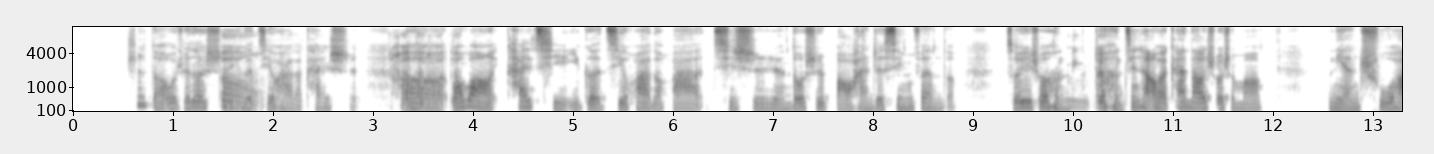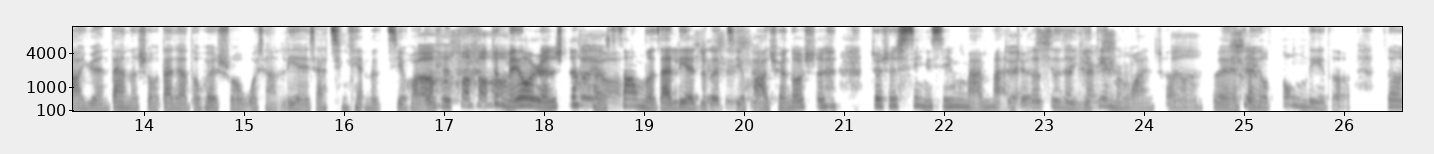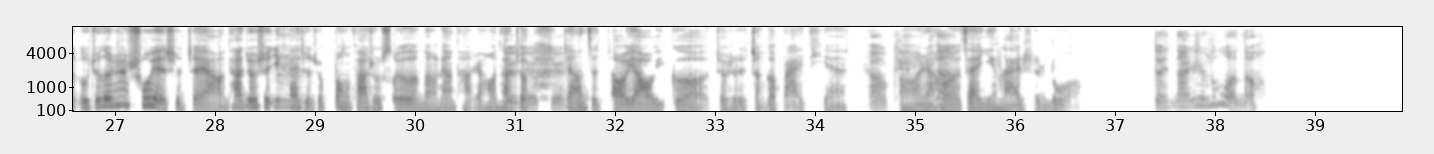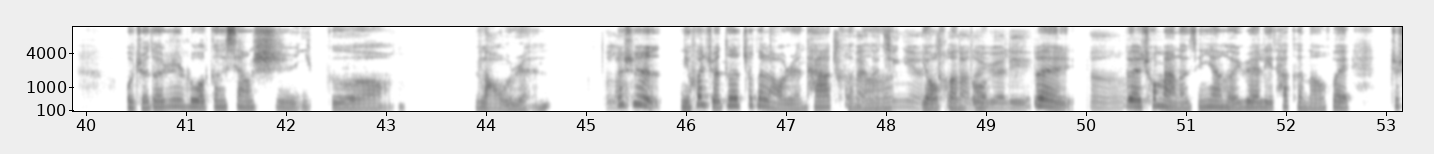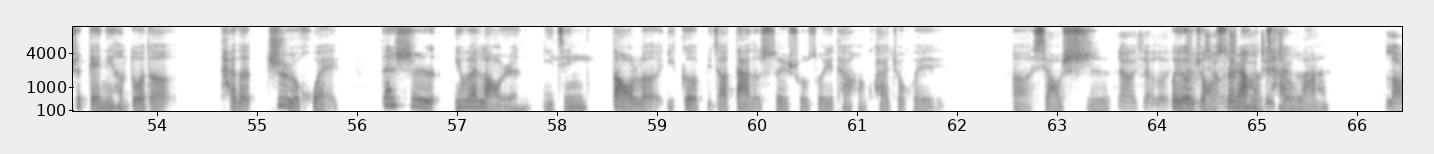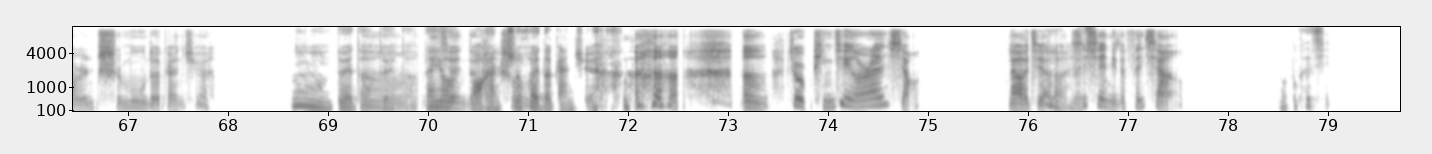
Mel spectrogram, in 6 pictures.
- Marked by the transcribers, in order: laughing while speaking: "今年的"; laugh; chuckle; alarm; laugh
- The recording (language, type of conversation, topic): Chinese, podcast, 哪一次你独自去看日出或日落的经历让你至今记忆深刻？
